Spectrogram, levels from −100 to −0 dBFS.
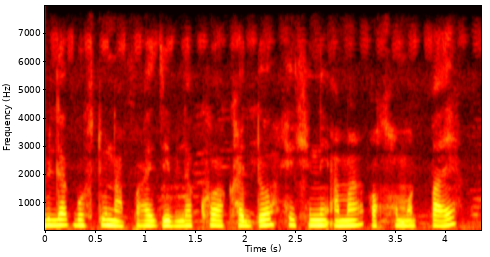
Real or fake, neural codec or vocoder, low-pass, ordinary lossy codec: real; none; none; none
